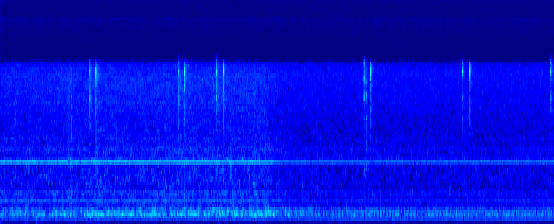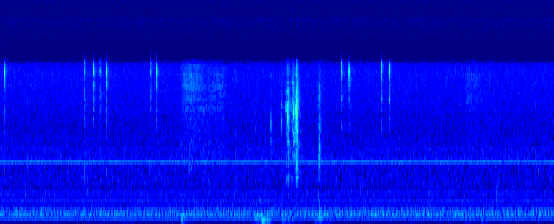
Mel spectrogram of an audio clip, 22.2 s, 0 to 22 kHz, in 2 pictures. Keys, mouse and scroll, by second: 1.9-4.4 middle drag, 4.4 click, 16.8 ctrl+r, 19.8-22.1 middle drag.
